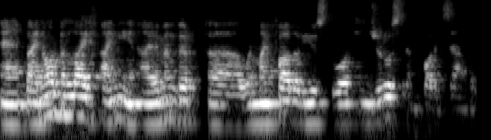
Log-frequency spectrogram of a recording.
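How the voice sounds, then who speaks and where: A man in his thirties with a Palestinian accent, a native Arabic speaker, telling a personal story in a measured, halting way. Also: medium pitch, fairly even intonation, mellow, muffled recording. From West Bank, Palestinian territories. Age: 30s. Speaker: guest speaker. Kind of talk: personal storytelling in a public talk. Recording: echoey room, distant microphone.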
